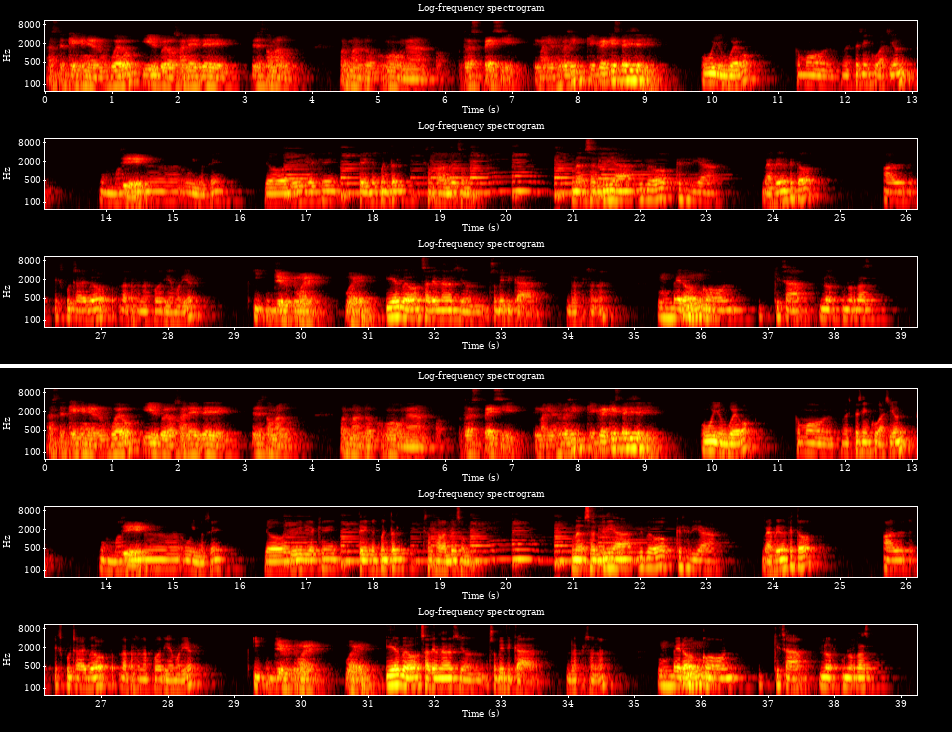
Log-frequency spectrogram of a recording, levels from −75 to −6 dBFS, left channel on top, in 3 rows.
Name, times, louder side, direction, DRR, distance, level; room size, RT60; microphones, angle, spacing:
voice 1, 0.0-2.7 3.1-3.7 4.4-5.7 6.3-7.0 7.3-9.1 14.2-14.5 29.5-30.2 30.7-31.0 35.4-36.1, equal, 25° left, -11 dB, 2.3 m, -32 dB
voice 2, 9.8-10.6 11.3-12.9 13.9-15.7 16.4-17.5 17.8-18.5 18.7-19.5 21.0-23.1 23.8-24.6 25.7-28.5 29.3-29.6 31.3-33.6 34.0-34.6 35.6-36.5 37.1-38.6, right 2 dB, 65° right, 7 dB, 0.7 m, -31 dB
sound 1, 16.6-23.1, right 1 dB, 10° right, 2.0 m, -40 dB
9.6 x 4.0 x 2.8 m, 0.66 s
head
